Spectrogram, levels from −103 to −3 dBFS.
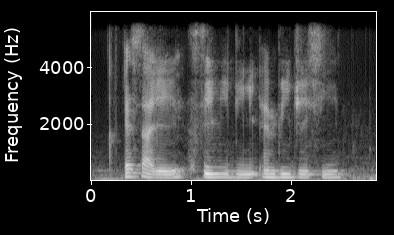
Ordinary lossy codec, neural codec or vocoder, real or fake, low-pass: none; codec, 16 kHz, 4 kbps, X-Codec, HuBERT features, trained on general audio; fake; 5.4 kHz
